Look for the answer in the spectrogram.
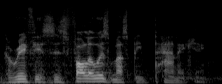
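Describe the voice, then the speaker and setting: A man's voice: lowish voice, lively intonation, fairly quick, husky. A man playing a stern, confident military commander in a fantasy game, giving a firm, businesslike briefing. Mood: assured.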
